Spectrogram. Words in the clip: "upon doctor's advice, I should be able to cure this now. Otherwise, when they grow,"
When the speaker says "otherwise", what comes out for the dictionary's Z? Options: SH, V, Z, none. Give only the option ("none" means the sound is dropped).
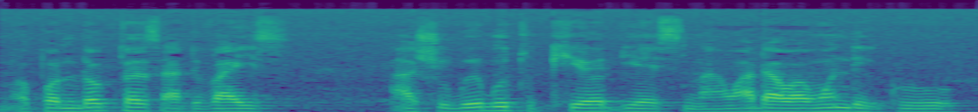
none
